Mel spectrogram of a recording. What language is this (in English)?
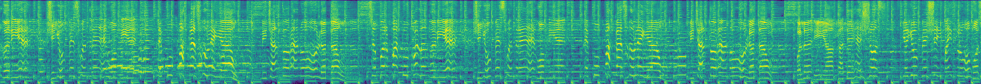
Romanian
